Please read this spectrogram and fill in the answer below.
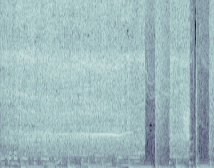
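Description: Cordless drill running as it bores into packed garden soil, a steady whirring that stops about three seconds in, under loud background music with a beat.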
